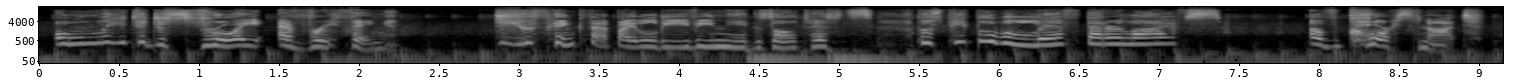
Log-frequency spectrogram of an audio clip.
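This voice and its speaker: Casting: young villainess for anime game, high voice, zealot devoted to her leader, haughty, taunting, music underneath. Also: fairly bright tone, slightly rough, full character voice. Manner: haughty, taunting, theatrical delivery. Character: fanatical young female cult villain devoted to her Father. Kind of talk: dramatic anime video game voice acting. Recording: music behind the voice.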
